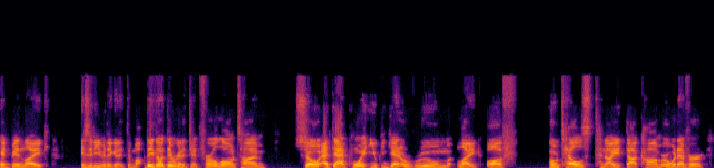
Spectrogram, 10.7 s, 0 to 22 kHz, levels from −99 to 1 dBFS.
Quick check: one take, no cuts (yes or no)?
no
